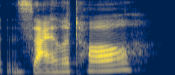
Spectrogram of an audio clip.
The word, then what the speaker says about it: xylitol: I needed a little something and made it with almond flour and xylitol.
